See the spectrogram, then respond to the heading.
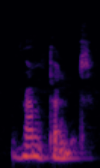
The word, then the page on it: rampant: British English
